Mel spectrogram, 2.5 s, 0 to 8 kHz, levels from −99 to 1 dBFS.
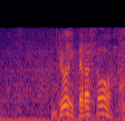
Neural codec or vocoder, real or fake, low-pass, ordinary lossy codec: codec, 16 kHz in and 24 kHz out, 1.1 kbps, FireRedTTS-2 codec; fake; 7.2 kHz; AAC, 16 kbps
